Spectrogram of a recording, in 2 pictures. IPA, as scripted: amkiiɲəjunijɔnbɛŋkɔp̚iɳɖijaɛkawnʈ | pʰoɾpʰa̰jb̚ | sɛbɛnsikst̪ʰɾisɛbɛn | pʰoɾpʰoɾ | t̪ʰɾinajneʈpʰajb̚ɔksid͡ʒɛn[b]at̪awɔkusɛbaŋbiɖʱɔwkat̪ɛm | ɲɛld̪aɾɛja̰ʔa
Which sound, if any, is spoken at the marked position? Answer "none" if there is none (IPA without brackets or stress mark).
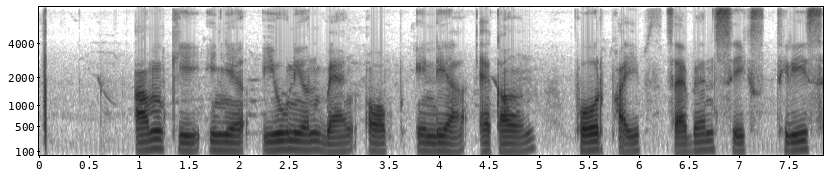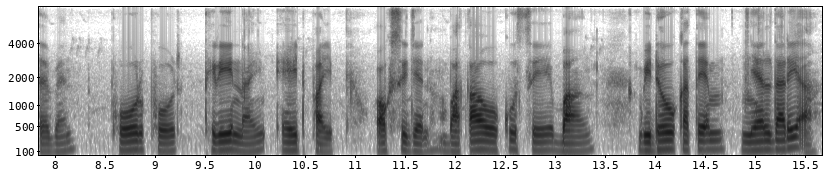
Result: b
